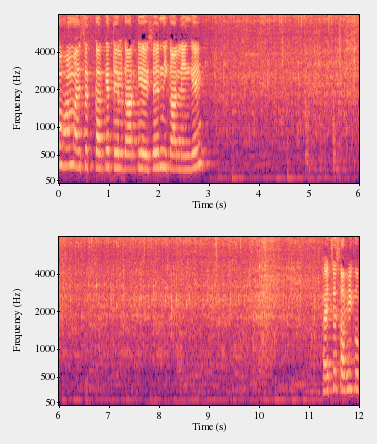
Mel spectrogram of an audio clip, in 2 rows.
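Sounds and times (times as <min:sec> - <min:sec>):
oil sizzling in a pan: 0:00.0 - 0:12.0
wooden spatula scraping pan: 0:04.7 - 0:06.2.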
